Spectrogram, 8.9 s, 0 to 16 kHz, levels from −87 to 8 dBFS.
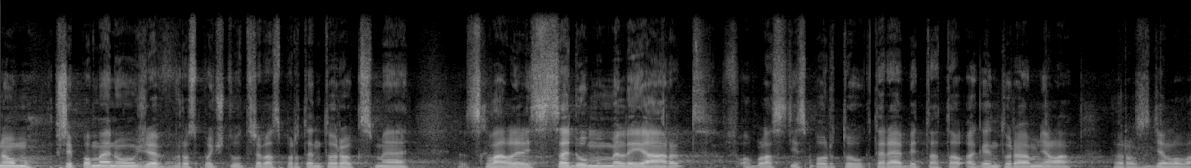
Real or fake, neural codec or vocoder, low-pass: real; none; 14.4 kHz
